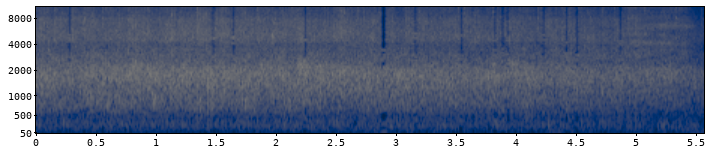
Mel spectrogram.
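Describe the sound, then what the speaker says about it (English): Steady applause from an audience at a grand opening celebration for the Specter Center in Philadelphia, a dense continuous clapping that holds strong throughout and tapers slightly toward the end, with no talking over it. "So let's give them a round of applause."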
